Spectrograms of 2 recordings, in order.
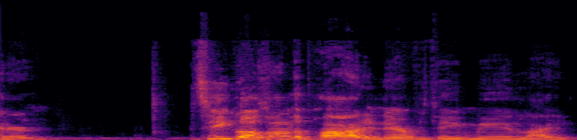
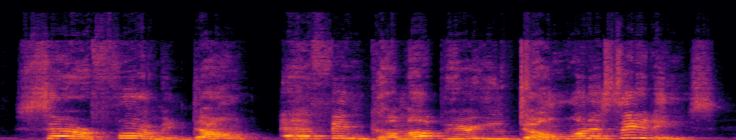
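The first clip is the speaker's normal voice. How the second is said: high, loud, forceful order; urgent shouted warning; 9 semitones higher, 7 dB louder than usual. Retold or imitated. Woman warns friend off the upstairs cell, high urgent shout. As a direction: shout to stop her in her tracks.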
